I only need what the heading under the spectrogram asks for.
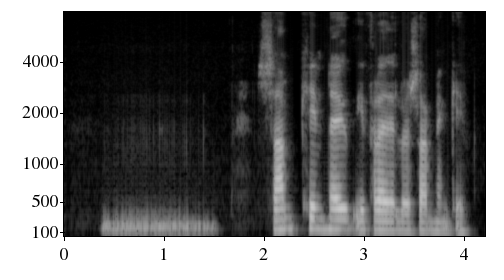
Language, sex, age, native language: Icelandic, female, 50-59, Icelandic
